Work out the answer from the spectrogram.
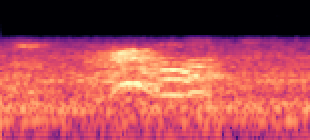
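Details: A pet calico macaw mimics the words "I love you" in one short, warbling, voice-like phrase lasting about half a second, mid-pitched and wavering, with a faint hiss behind it.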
